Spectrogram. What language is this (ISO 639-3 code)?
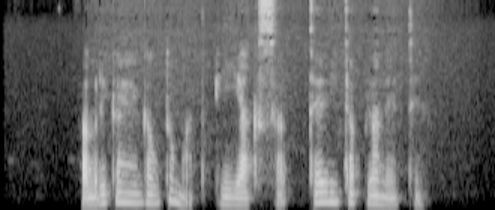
pol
